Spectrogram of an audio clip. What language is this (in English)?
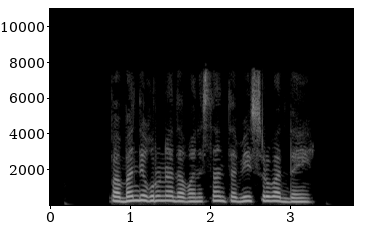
Pashto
